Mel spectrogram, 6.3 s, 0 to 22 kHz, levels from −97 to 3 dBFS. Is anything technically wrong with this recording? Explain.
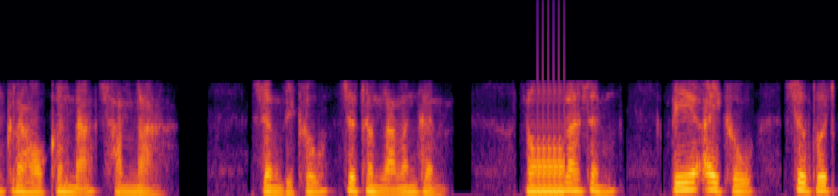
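Yes, there are two faults.

Throughout, the speech sounds heavily muffled and gargly, with nothing above about 3.8 kHz. This is the RealAudio 14.4 codec: a speech coder for dial-up modems squeezes the signal into 8 kbit/s, discarding the upper band and smearing what remains into a watery texture.

From 4.04 to 4.24 s, just before "जों बे", the sound turns into a rough, rattling buzz at 25 Hz as one 40 ms slice repeats five times. This is a system hang loop. The computer or driver stalled while the audio hardware kept replaying the same short ring buffer, so about a fifth of a second of real audio is missing.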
